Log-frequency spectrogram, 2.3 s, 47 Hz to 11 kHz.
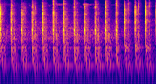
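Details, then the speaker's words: Vevor diesel heater powered by an Anker Solix C300 battery bank, priming started by holding the down button 7 seconds: sharp even ticking about six clicks per second as the fuel pump primes the line; normal. "So to prime the pump, this is what we got to do. So the instruction manual says we got to hold this down button right here for 7 seconds, and that will start to prime the pump."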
